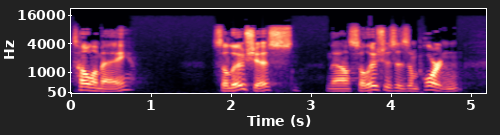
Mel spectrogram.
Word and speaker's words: Ptolemy: That's pronounced Ptolemy.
